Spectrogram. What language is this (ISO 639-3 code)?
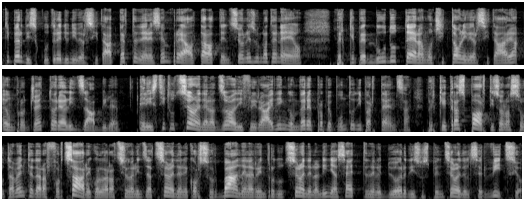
ita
